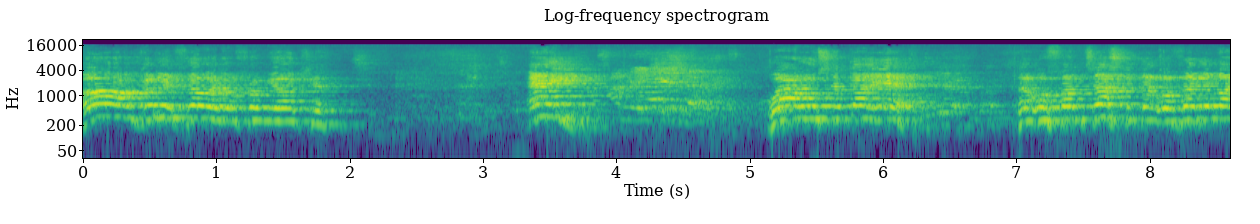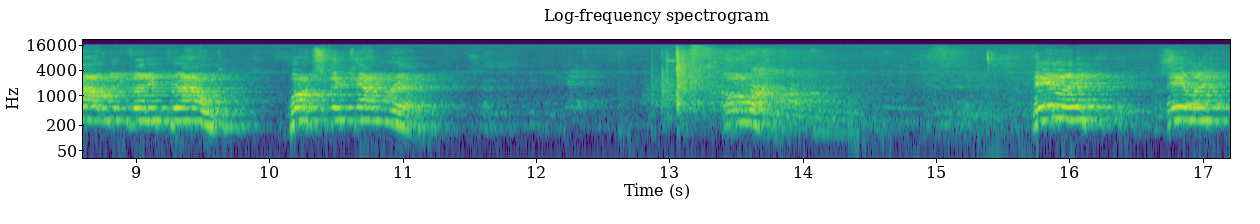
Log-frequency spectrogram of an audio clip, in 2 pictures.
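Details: Stuttering (stammer) in an adult male speaker who has had speech therapy.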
